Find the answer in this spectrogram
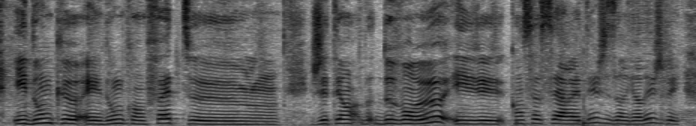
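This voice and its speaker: Over music in the background, the speech comes at a fairly slow pace with fairly even intonation and audible room echo. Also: woman, fairly high pitch for a woman. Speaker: musical theatre performer. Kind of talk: casual interview.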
